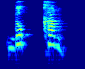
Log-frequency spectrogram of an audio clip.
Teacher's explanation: So there is an emphasis on the k syllable at that point.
